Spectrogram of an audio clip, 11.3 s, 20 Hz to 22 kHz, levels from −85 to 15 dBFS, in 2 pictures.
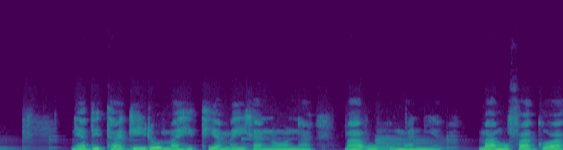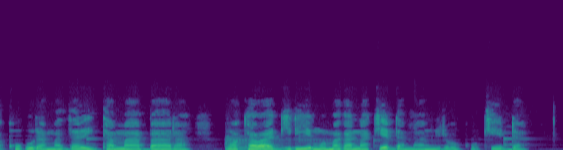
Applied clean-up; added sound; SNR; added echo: neural mask model RNNoise.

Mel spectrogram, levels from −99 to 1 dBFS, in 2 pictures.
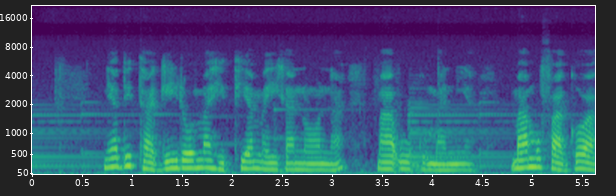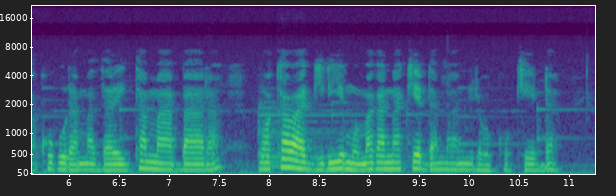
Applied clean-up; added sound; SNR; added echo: none; Keyboard (musical); 17 dB; none.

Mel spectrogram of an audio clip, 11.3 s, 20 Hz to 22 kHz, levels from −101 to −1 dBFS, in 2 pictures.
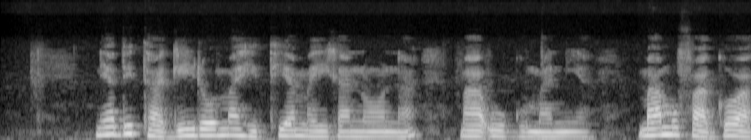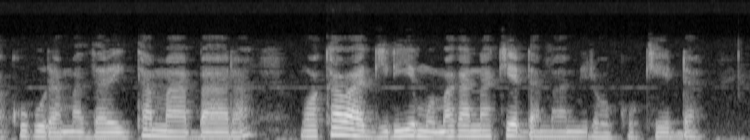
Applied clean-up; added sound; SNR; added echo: none; none; none; none.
